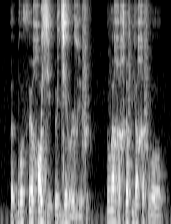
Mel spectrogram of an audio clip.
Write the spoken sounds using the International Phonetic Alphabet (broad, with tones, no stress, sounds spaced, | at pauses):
ə˨ ɡ͡b o˦ θ ø˦ χ ɔ˦ zʲ ø˨ ɓ ø˨ dʲ ɛ˨˦ β ə˞˨ ɣ ɪ˦ f | β ə˦ ʁ ɪ˨ χ ɗ ʌ˦ f j ə˦ χ ɪ˦ f β o˦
